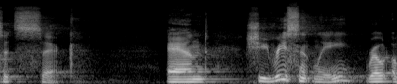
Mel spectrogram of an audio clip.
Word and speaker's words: Sikh: Some people pronounce it Sikh, but actually they pronounce it Sikh.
